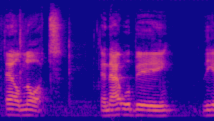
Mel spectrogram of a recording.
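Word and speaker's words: L₀: l o is going to be is actually pronounced L naught and that will be the initial length it's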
